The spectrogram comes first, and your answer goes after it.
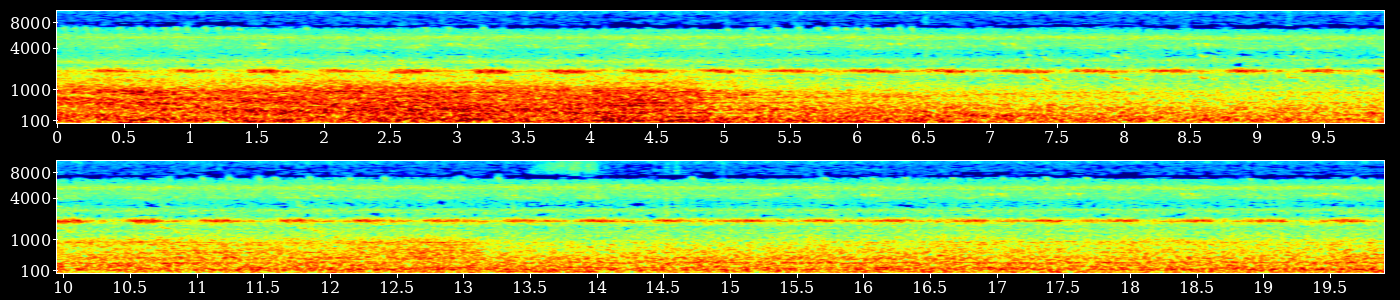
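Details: Crickets chirping outdoors by a deck in the evening: steady mid-pitched chirps about twice a second over a fast, very high pulsing trill, with a broad low rushing noise that is loudest in the first five seconds.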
